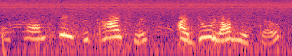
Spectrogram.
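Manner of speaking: softly pleading with her brother; a sister begging gently for kindness; tender plea. Acted.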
